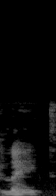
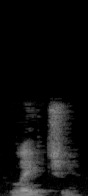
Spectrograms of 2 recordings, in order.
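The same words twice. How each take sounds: First: It is said with a European Portuguese accent. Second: It is said with a Brazilian Portuguese accent.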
